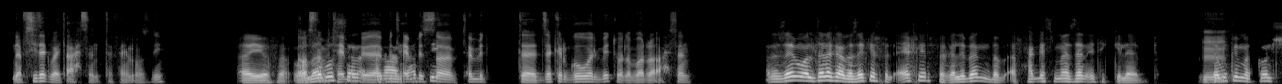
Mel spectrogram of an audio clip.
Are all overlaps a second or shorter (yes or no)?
no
